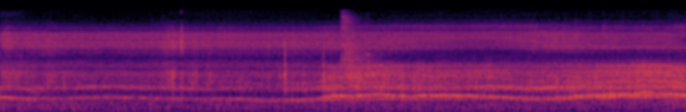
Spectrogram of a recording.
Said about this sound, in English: It was the sound of the wind howling. Was it like that here yesterday as well?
